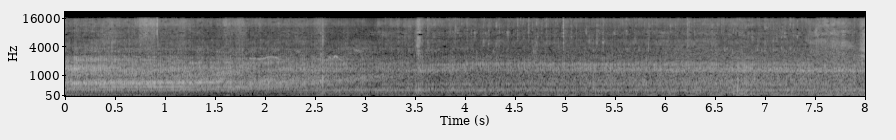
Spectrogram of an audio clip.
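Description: Intex cartridge filter pump, the pool's recirculation pump, running with a steady electric hum that fades somewhat over the first few seconds.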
